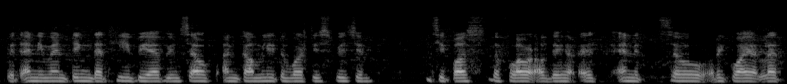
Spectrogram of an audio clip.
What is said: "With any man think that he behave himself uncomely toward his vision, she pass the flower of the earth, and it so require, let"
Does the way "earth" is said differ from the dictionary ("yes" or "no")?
yes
